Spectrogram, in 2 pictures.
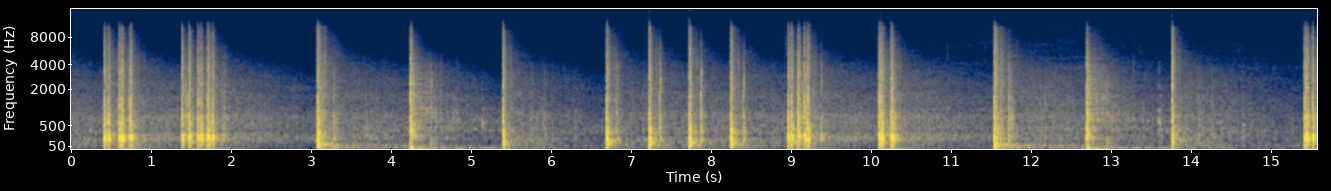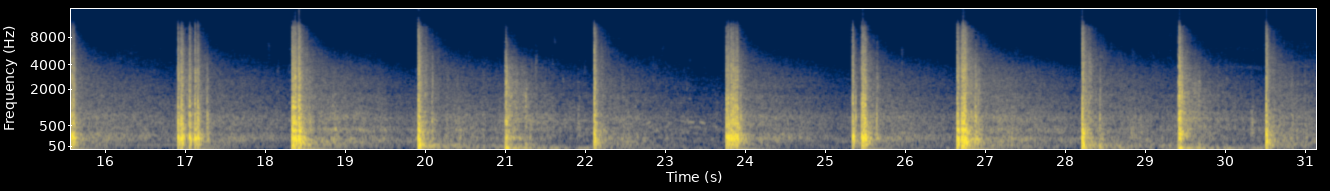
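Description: Aerial firework shells bursting in rapid succession, sharp reports about once a second with some in quick pairs, each trailing off in a fading echo.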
